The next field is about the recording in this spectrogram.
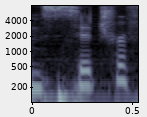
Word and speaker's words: Citra: We are all the way out here in Citra, Florida at Dorksville Farm.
